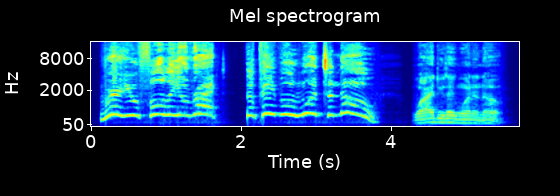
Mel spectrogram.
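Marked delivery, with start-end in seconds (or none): 0.2-3.9 very high, drawn-out scream at full lung power. Repeating what a man demanded of someone, retelling a scream. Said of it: "Why are you screaming this at the top of your lungs?".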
